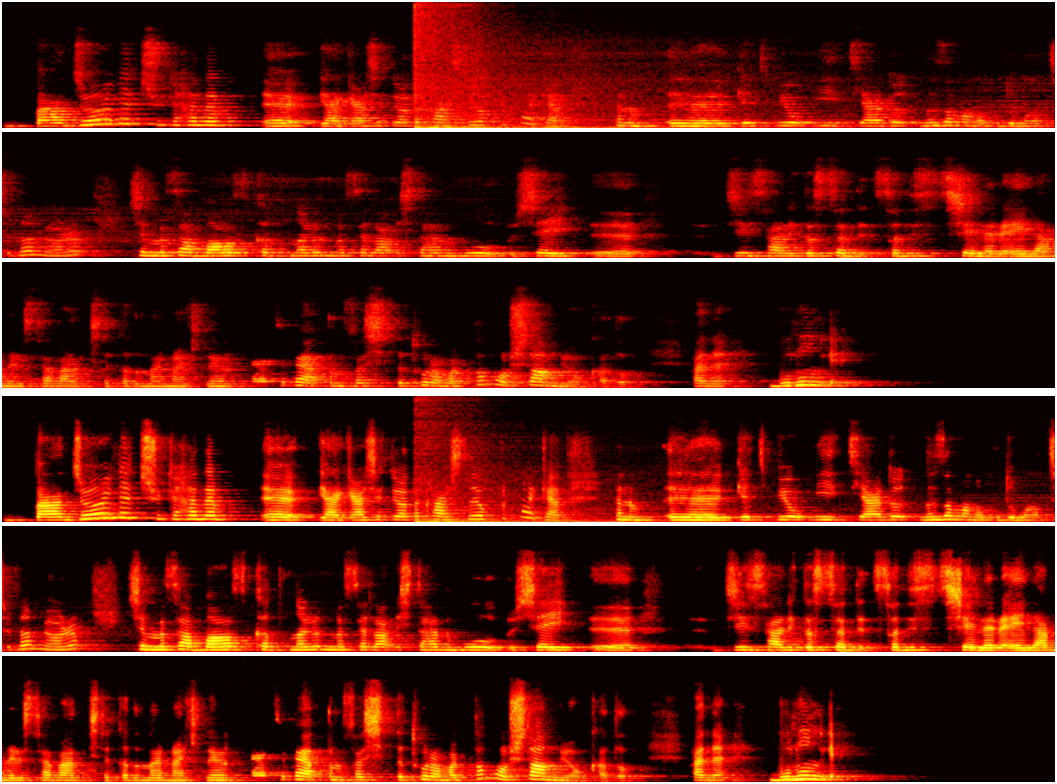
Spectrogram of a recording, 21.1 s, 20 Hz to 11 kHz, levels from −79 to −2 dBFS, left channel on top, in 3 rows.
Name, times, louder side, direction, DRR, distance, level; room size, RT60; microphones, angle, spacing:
voice 1, 0.0-11.2 11.9-18.2 18.6-18.9 19.2-19.6, right 6 dB, 50° right, 11 dB, 0.5 m, -27 dB
sound 1, 2.7-8.9, left 1 dB, 55° left, 1.1 m, -41 dB
8.0 x 5.7 x 3.3 m, 0.80 s
head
